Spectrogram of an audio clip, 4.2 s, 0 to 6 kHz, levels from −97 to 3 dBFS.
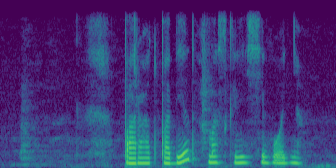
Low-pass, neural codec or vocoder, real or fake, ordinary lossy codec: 5.4 kHz; none; real; none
